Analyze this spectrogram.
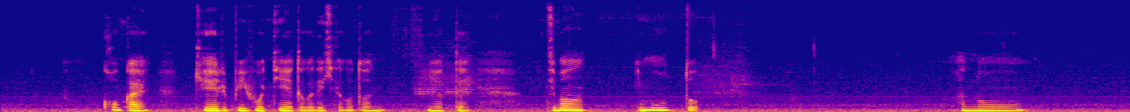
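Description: A young woman speaks softly and casually, close by.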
